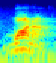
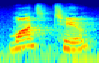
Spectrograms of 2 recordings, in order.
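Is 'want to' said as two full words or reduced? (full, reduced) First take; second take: reduced; full. First: The words blend into one quick reduced word. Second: Both words are said fully and separately.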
